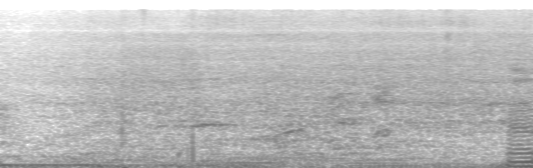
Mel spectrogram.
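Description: Steady low background rumble, like distant traffic, with a couple of faint ticks. A man's short 'à' comes at the very end.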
